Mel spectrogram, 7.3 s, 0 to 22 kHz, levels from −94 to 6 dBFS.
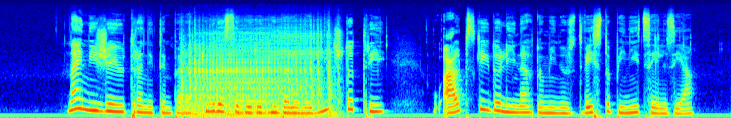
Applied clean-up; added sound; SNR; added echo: none; Cupboard open or close / Door; 5 dB; none.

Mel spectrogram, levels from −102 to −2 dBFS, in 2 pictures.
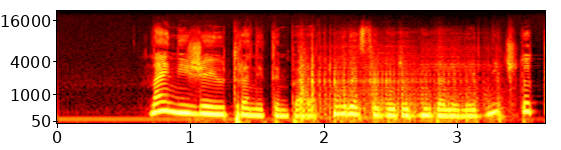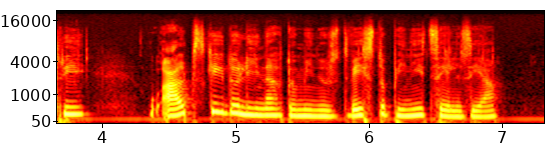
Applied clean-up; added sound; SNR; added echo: neural mask model RNNoise.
